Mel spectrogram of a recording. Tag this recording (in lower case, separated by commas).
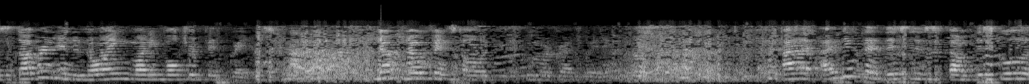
child speech, speech, monologue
